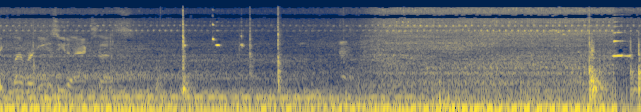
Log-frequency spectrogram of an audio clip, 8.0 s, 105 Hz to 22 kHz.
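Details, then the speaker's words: 1995 Ford Mustang GT V8 near 135,000 miles idling with hood open; low, uneven lumpy beat with occasional stumble. Misfire started after 300 good miles; plugs gapped fine, new upper intake manifold gasket fitted, cause unknown: misfire at idle. "I don't know if you can hear it but it's definitely missing there or something"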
